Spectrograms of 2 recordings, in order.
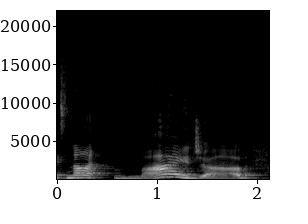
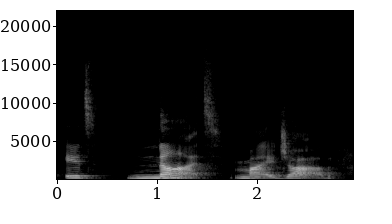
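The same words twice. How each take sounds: First: The word my carries the main stress. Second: The word not carries the main stress. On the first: The task belongs to someone else. "I mean that it might be your job" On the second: The speaker dramatically refuses the task. "I am emphasizing, I am putting some drama into my communication"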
